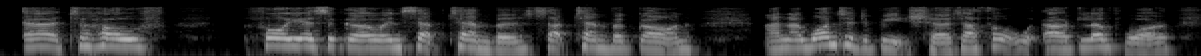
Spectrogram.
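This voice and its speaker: A woman with a northern English accent speaks at a moderate pace. Her pitch is fairly high, with ordinary variation. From northeast England, Whitley Bay. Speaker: beach hut owner and poet. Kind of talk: casual interview.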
